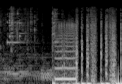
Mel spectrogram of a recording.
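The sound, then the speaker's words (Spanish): A gin and tonic, made with gin, ice, Quina Canada Dry tonic water and a few drops of lemon, is poured into a glass, a soft fizzy hiss swelling into a fuller splash, followed by a few quick clinks of ice against the glass. “Ginebra, hielo, agua tónica y unas gotas de limón son los elementos primordiales para preparar el gin tonic, un icono de la coctelería clásica.”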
